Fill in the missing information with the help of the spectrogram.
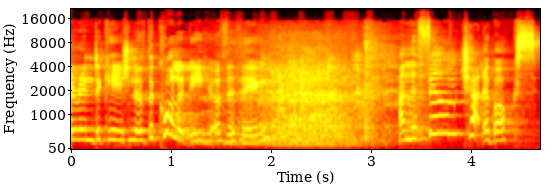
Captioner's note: audience laughs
